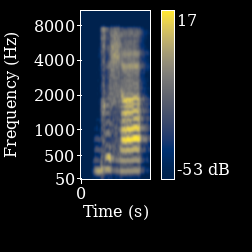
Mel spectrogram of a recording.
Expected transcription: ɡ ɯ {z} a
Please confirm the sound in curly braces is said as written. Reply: no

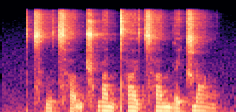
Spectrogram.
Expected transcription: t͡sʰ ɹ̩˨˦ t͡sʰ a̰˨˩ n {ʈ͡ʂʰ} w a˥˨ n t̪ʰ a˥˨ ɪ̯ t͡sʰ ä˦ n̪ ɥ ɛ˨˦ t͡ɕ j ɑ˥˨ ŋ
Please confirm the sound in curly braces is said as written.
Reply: yes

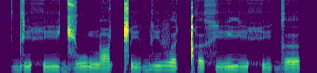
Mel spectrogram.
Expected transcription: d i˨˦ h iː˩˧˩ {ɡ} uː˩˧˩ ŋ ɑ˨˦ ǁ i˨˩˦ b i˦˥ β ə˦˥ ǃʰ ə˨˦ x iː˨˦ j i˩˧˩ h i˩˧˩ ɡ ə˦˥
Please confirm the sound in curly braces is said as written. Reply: no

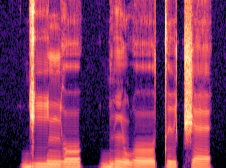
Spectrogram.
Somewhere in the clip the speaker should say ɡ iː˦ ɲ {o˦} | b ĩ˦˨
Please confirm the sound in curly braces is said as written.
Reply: yes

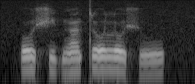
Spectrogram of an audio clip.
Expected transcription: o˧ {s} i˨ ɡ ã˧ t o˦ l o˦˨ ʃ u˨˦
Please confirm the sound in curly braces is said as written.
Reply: no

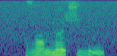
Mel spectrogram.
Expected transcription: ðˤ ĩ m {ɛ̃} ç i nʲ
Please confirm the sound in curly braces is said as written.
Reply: no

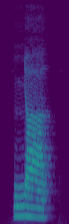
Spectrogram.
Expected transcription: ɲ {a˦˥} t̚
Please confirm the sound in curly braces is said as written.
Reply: no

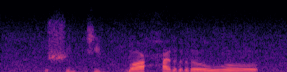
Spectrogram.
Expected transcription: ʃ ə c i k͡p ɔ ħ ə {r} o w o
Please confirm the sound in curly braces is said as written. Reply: yes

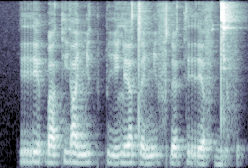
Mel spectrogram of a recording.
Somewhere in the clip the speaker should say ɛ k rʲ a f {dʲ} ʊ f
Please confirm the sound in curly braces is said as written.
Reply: yes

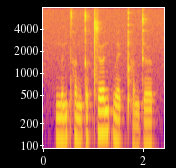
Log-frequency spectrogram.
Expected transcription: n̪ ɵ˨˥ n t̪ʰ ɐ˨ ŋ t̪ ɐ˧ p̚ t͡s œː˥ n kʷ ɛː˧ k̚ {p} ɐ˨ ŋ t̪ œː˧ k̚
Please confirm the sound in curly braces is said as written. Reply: no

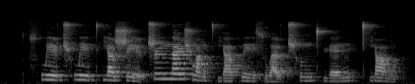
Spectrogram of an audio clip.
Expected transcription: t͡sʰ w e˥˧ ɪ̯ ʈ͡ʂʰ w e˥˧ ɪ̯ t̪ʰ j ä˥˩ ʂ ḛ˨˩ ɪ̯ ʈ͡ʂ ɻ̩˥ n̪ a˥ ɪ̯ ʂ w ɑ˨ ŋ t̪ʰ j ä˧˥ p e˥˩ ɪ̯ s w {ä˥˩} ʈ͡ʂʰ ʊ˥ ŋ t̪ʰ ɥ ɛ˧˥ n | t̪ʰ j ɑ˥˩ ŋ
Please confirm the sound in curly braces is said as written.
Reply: no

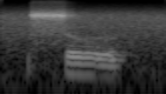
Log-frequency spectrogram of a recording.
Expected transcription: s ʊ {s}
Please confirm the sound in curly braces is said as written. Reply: no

